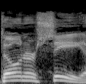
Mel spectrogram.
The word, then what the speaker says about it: DonorSee: And by the way, it's spelled Donor C as one word, D-O-N-O-R-S-E-E, as in you, the donor, see what you get for your money, right?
